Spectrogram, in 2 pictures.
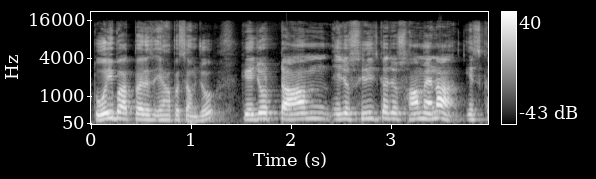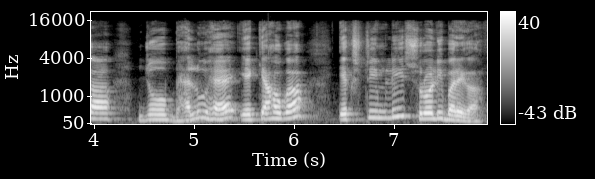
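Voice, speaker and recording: A man from India giving a classroom math lecture, explaining step by step and often asking students whether they follow. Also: sits high. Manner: explains step by step, checks understanding with repeated questions; reads English text from a book very slowly and word by word. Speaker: math teacher.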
